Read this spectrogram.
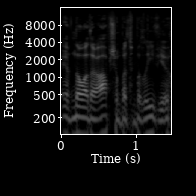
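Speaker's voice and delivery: put-on Austrian accent. Acting out a bar pickup scene: Arnold Schwarzenegger voice. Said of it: "that was, like, Arnold Schwarzenegger".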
